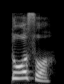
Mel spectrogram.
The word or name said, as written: 哆嗦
